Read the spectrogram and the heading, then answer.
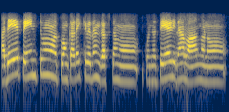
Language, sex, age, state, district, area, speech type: Tamil, female, 30-45, Tamil Nadu, Madurai, urban, conversation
